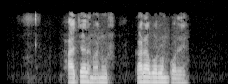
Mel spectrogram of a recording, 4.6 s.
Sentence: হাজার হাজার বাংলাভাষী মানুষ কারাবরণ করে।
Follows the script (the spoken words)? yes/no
no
